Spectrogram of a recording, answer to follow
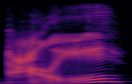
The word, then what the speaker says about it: Ali: my name is Allie. Allie. Yeah. How do you spell that, Allie? ALI. A-L-I. Yeah. Okay. Like Ali. Like Muhammad Ali.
